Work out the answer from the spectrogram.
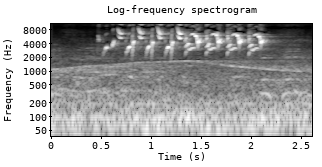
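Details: Goldfinch practising its training song: a quick run of bright, tinkling high notes repeated in a rhythmic twitter for under two seconds, with a faint steady tone in the background.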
